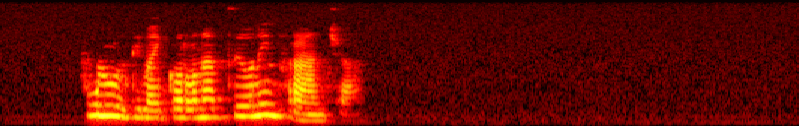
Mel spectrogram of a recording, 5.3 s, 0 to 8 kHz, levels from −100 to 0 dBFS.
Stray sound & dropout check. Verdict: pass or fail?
pass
